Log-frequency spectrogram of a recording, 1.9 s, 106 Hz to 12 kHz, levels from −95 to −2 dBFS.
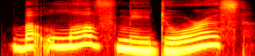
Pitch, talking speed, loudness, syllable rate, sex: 220 Hz, 125 wpm, -16 LUFS, 3.0 syllables/s, female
